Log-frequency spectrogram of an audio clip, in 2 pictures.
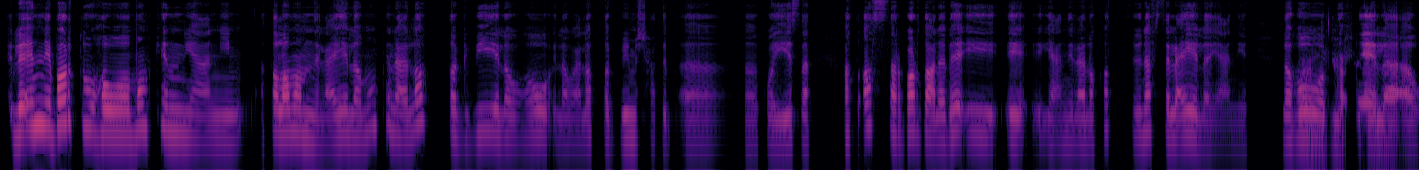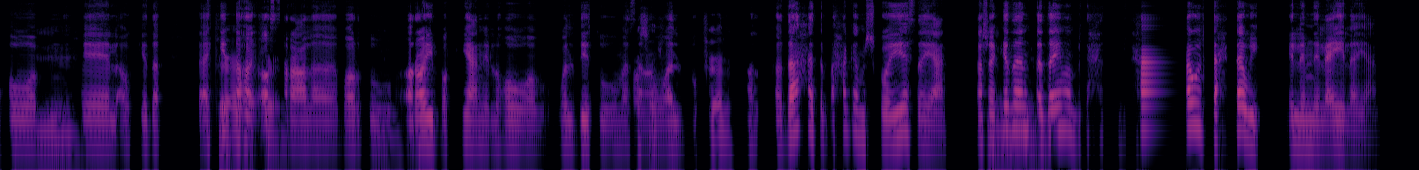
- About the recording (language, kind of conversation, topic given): Arabic, podcast, إزاي بتتعامل مع علاقات بتأثر فيك سلبياً؟
- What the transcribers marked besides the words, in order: distorted speech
